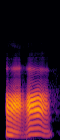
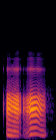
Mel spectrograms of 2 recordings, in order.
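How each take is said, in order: Both takes have the same delivery.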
